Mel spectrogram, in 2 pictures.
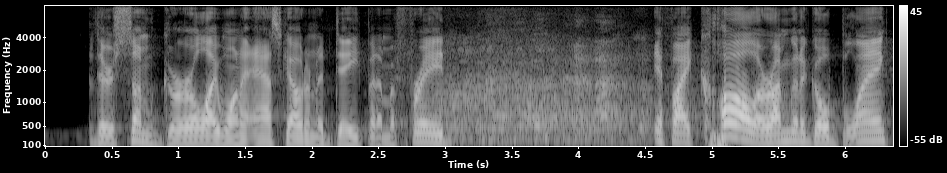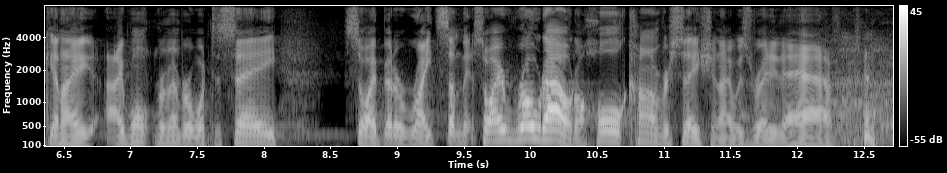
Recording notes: opening lecture at Mises University 2017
